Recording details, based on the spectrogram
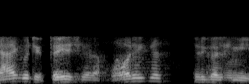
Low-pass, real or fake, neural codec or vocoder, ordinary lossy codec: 3.6 kHz; fake; vocoder, 22.05 kHz, 80 mel bands, WaveNeXt; AAC, 16 kbps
